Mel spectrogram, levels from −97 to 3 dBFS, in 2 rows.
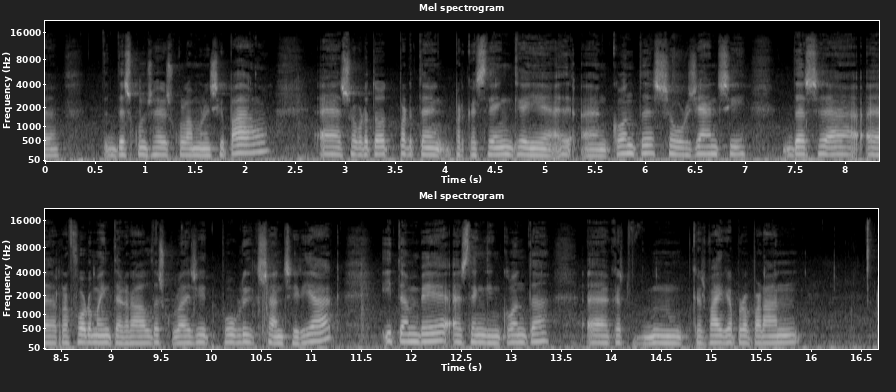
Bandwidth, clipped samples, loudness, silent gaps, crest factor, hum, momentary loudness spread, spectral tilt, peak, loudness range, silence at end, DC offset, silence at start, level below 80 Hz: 16 kHz; under 0.1%; -34 LUFS; none; 16 dB; none; 11 LU; -5.5 dB/octave; -16 dBFS; 1 LU; 0 s; under 0.1%; 0 s; -48 dBFS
